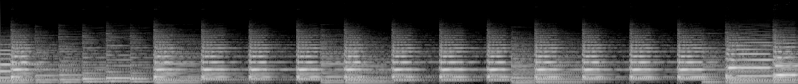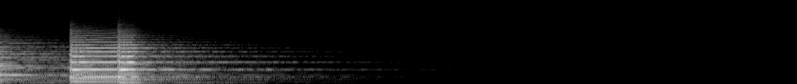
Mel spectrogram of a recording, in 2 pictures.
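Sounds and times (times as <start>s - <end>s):
trumpet: 0.0s - 0.6s, 1.6s - 11.2s.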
